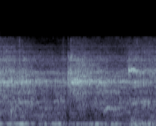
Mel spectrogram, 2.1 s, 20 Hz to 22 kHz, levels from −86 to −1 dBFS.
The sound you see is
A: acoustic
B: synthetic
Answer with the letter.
B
